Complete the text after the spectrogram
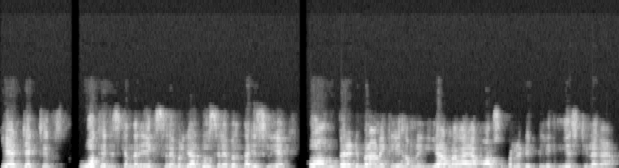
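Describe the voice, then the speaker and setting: A woman teaching English grammar, reading word lists aloud slowly and clearly and explaining the rules. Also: medium pitch, steady tone, darkish tone. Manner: reads word lists aloud, slow and drilled, falls at each line end. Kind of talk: spoken English grammar lesson. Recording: echoey room, dull lo-fi sound.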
